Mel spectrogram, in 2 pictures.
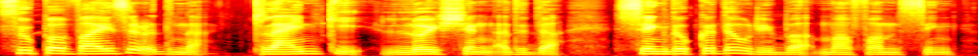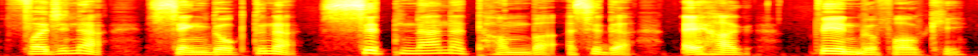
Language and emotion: Manipuri, happy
